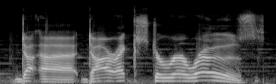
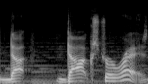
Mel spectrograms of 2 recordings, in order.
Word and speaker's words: Darkstra Rose: Darextra Rose. Oh god, how have I mispronounced your name so badly? Darkster Rose. Alright, let's try that one more time. Like Darkstra Rose.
